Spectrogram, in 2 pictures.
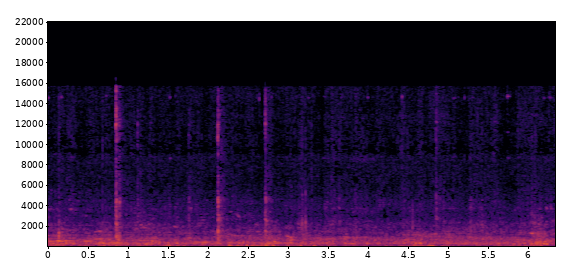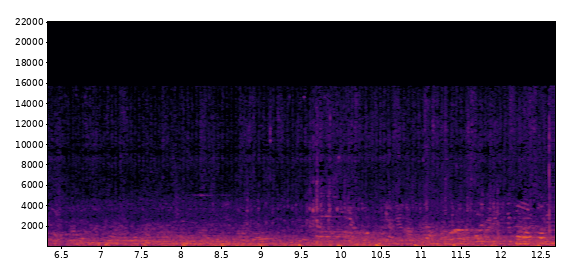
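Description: Outdoor street background of indistinct voices and chatter from people nearby, with a few sharp clicks in the first few seconds.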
